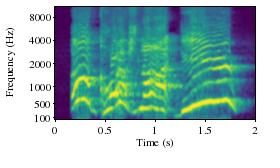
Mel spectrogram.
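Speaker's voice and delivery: very high, very loud shriek. Reading a story, Gabby's mom answers Gabby after the moon breaks: screaming. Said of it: "Screamed Gabby's mom".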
